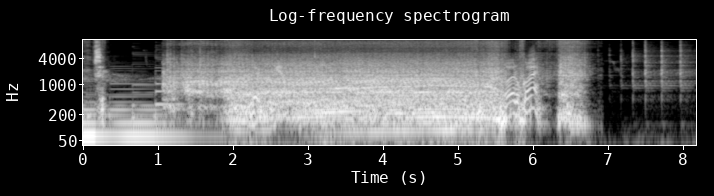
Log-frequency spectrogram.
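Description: Motorcycle engine running as the bike rides along, loud and steady for about six seconds before cutting off near the end.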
